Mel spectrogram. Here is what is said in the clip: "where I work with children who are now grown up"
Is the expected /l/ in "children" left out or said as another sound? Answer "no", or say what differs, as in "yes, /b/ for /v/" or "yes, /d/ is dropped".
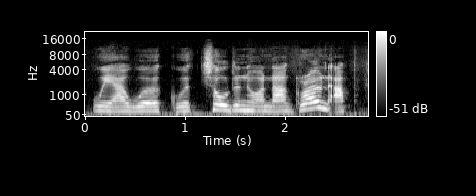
no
